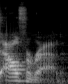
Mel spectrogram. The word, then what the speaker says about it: Alpharad: So, what it Alpharad? Is that how you say it? Alpharad. Yeah, it's Alpharad.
